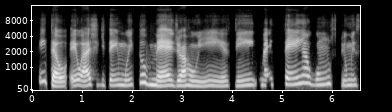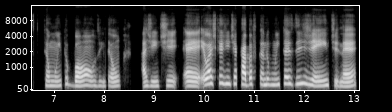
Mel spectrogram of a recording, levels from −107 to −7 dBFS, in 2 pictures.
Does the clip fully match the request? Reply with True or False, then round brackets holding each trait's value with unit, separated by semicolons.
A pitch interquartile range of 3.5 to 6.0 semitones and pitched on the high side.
True (4.2 semitones; 225 Hz)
